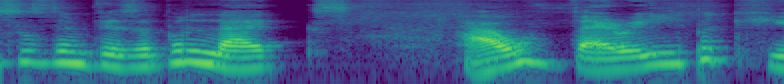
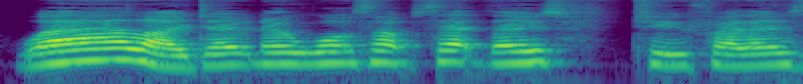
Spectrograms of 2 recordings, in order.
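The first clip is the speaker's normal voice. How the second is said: burly farmer; 3 semitones higher, 8 dB louder than usual. Acted. Burly farmer voiced in story.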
